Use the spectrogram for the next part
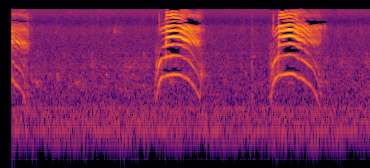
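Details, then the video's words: Orphan kitten only a few days old, rescued from a feral cat colony, gives three high, thin meows: a brief opening cry, then two arched, harmonic-rich calls about a second apart, over a faint low hum. "Orphan kitten rescued from feral cat colony. Only a few days old."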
